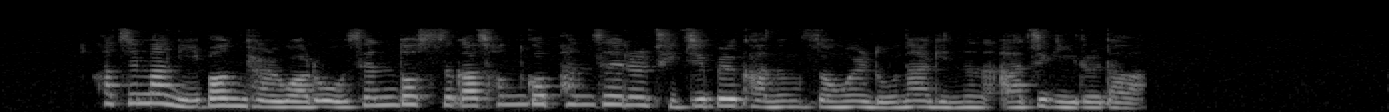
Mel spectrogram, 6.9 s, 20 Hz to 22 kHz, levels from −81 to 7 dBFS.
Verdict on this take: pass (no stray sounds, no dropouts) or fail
pass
